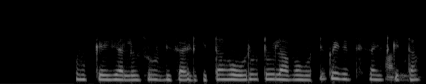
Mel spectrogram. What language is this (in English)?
Punjabi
